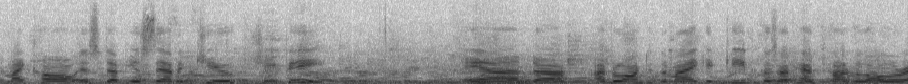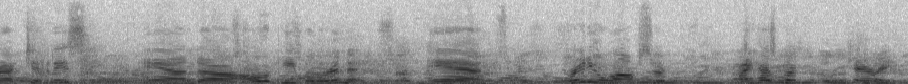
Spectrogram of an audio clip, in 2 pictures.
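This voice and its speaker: A woman introducing herself at a club banquet, cheerful and a little halting. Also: fairly high pitch. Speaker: amateur radio club member. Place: crowded banquet hall. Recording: loud banquet crowd noise.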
